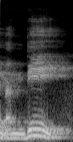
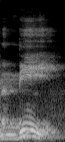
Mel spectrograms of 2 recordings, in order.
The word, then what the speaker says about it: नंदी: अब ध्यान से देखिए, सर्वप्रथम नाम है भगवान, न अपूर्ण है, फिर है भगहा, फिर है नंदी, दी दीर्घ है नंदी, फिर है वनमाली, ये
